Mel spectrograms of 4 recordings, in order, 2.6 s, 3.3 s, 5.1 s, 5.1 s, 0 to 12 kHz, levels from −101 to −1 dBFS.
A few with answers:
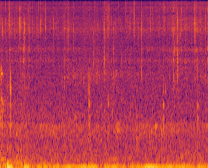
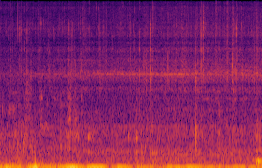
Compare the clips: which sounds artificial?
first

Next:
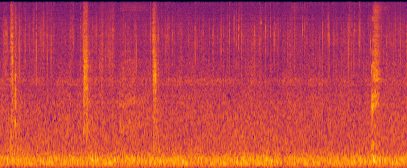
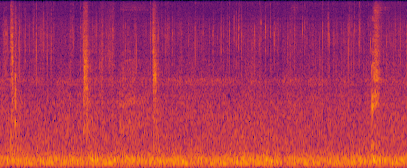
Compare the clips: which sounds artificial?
first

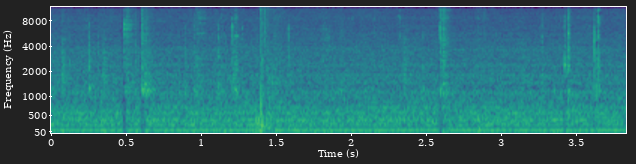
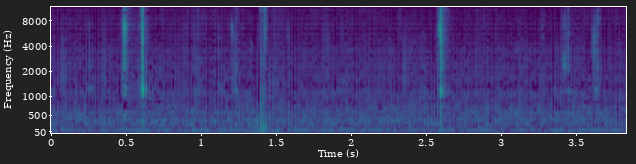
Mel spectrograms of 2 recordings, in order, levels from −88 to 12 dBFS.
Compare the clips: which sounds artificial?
second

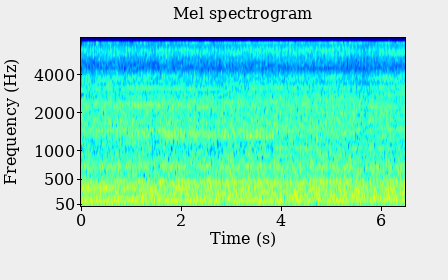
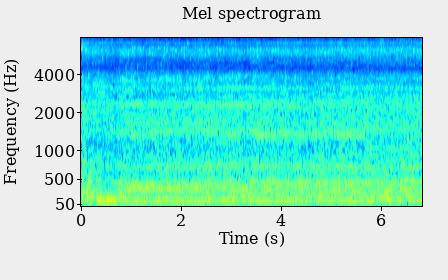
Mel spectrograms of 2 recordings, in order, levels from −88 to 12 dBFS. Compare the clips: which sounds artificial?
second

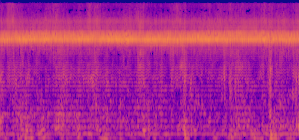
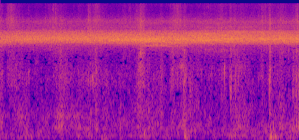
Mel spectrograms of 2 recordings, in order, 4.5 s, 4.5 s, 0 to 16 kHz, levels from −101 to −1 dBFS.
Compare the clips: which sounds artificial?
first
